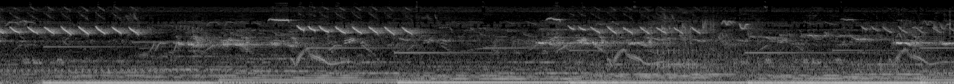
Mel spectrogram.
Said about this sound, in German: Von überall her nahm er das Rauschen der Baumwipfel im Wind wahr und das Gezwitscher der Vögel aus der Ferne, die mit anderen in seiner Nähe im Chor sangen.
